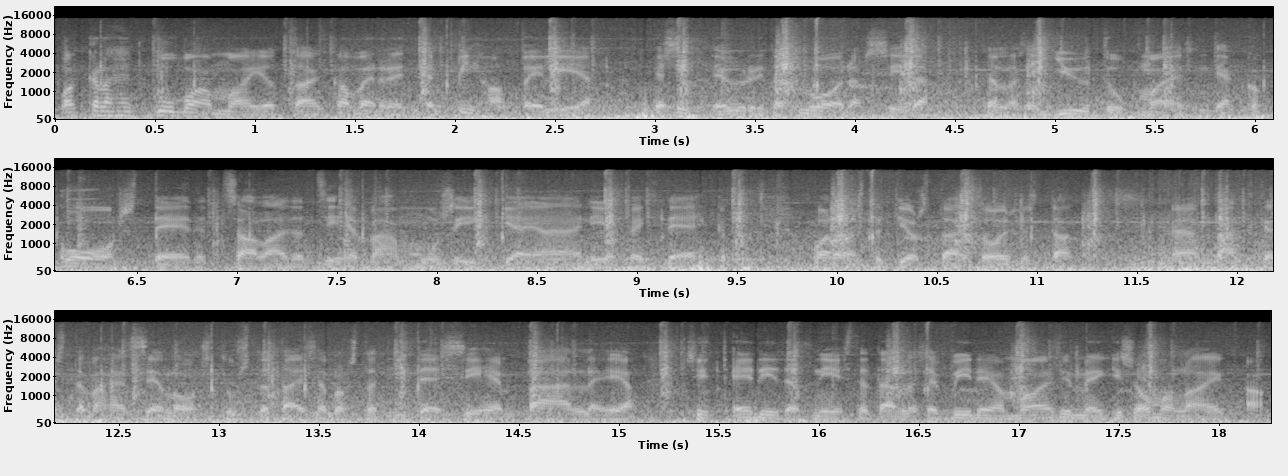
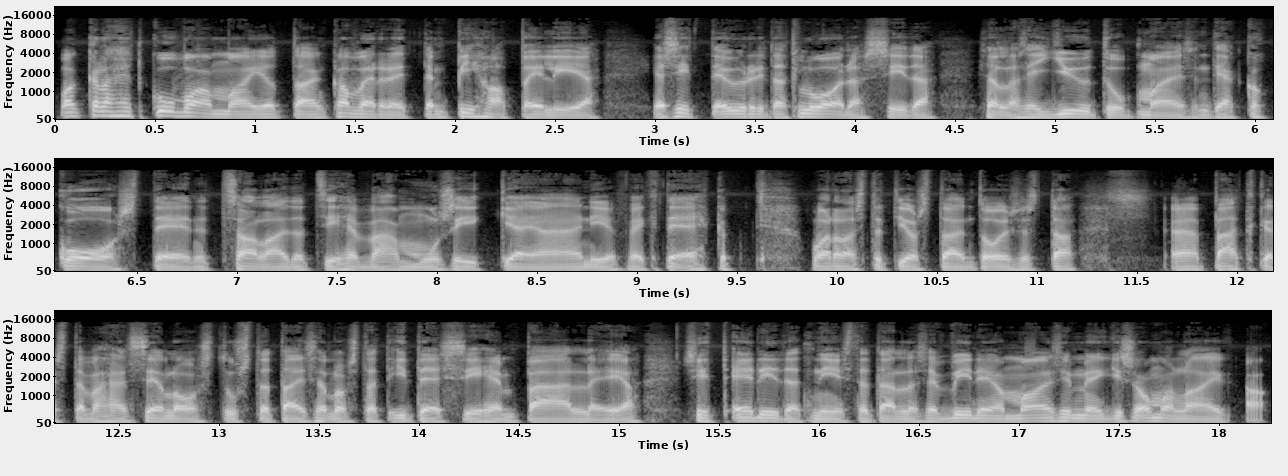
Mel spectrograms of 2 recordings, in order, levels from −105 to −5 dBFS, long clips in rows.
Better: second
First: wind noise on the microphone; heavy; 1 dB below the speech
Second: none

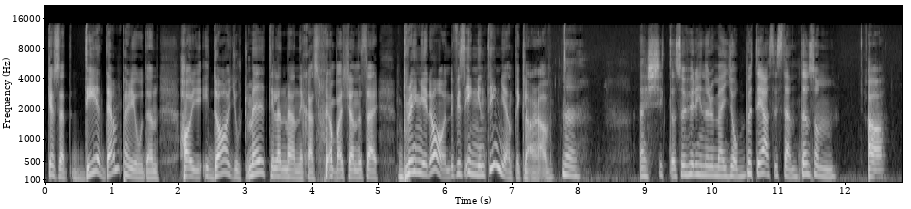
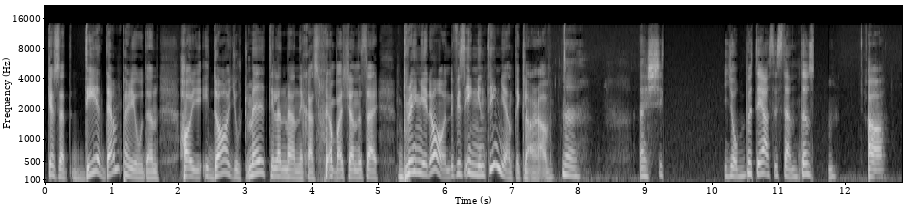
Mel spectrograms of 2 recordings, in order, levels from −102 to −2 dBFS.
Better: first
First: none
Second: audio cutting out; at 9.5 s for 1 s and at 12 s

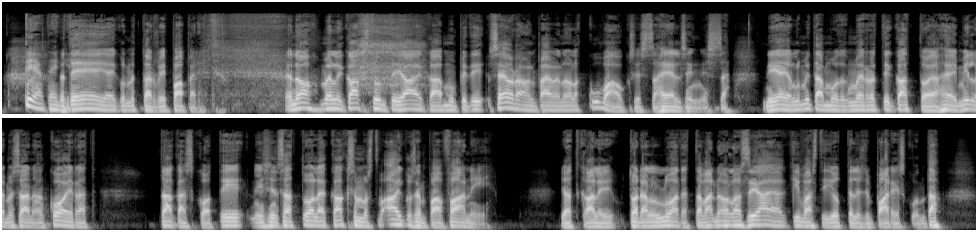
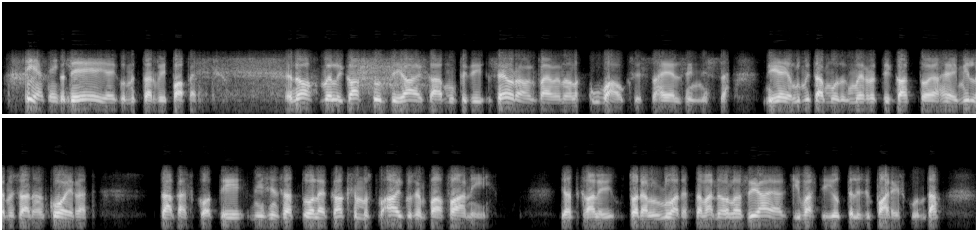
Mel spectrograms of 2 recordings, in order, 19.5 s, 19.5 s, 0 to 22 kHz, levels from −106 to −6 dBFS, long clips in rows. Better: first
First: none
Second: phone-call audio

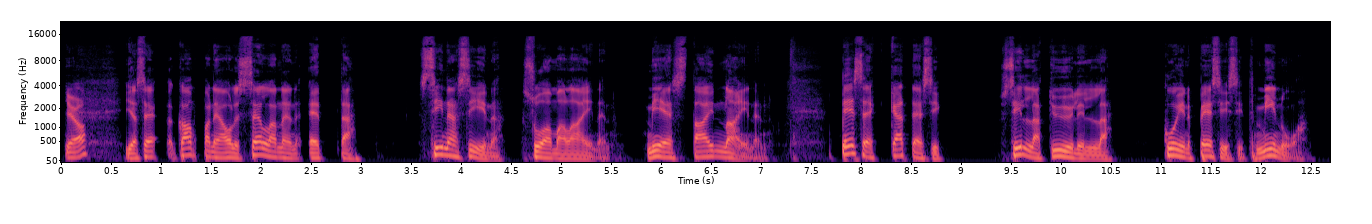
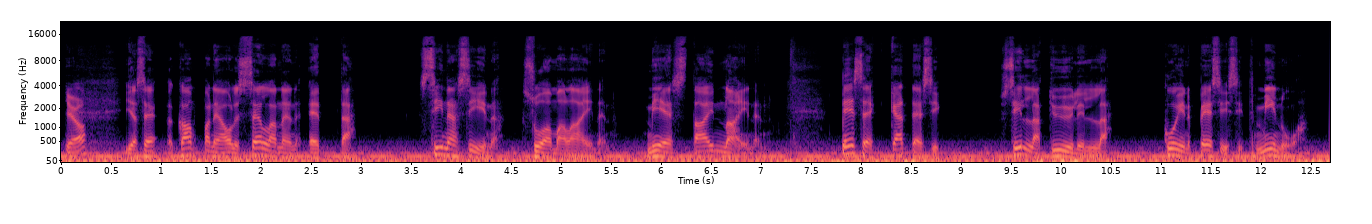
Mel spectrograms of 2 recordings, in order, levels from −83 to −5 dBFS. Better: first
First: none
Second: low rumble; noticeable; throughout; 15 dB below the speech

